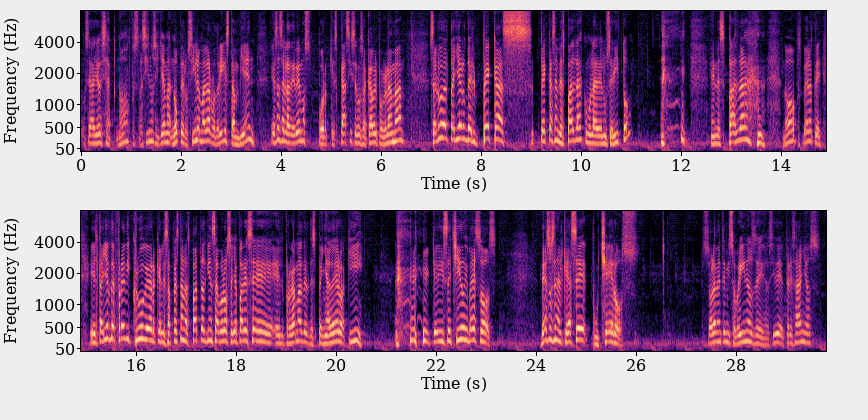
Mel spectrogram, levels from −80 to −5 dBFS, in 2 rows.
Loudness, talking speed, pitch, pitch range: -17 LUFS, 170 wpm, 195 Hz, 170-220 Hz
